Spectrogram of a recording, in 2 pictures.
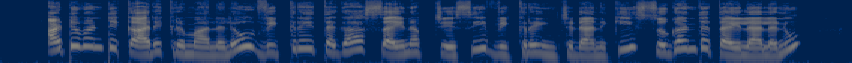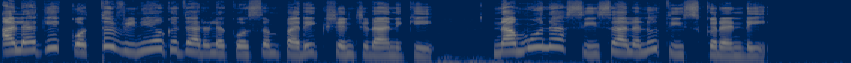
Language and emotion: Telugu, neutral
